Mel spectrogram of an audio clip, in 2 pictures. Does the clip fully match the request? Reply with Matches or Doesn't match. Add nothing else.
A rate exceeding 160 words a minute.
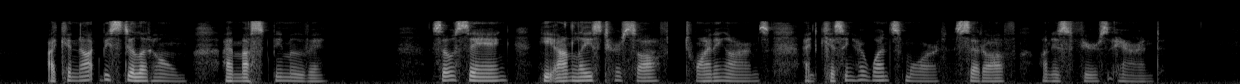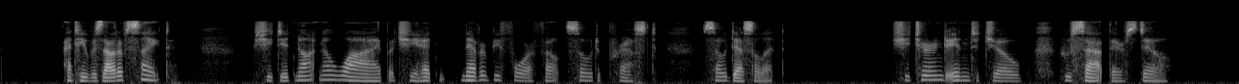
Doesn't match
